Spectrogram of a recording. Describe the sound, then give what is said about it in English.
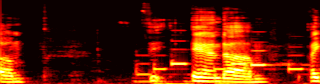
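A mobile phone rings with a bright, melodic tune in a few short tonal bursts, moderately loud, with a brief voice at the start. “My phone, I didn't need it. I'm sorry.”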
